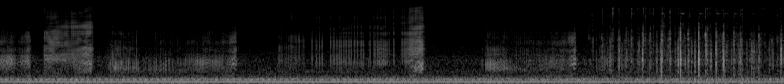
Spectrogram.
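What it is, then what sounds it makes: Leather wallet. A small brown leather wallet with a zip compartment is held in both hands while fingers work the zipper, then rub and scratch the leather surface. Soft zipping and scraping sweeps give way to crisp, crackly scratches with sharp little clicks toward the end, all over a steady low hum.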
